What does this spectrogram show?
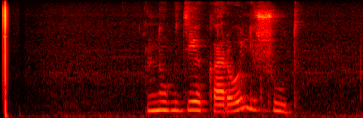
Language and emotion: Russian, neutral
